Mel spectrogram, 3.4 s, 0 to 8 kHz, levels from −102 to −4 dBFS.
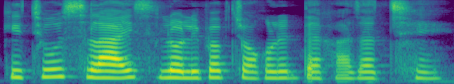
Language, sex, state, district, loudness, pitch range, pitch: Bengali, female, West Bengal, Cooch Behar, -17 LUFS, 225-245 Hz, 235 Hz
